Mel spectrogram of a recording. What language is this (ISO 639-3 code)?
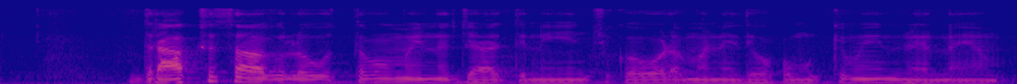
tel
